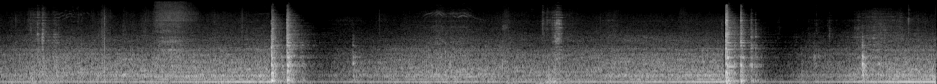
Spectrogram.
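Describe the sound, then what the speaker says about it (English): Cooking pans are pulled out and set down in a home kitchen, giving two sharp metallic clanks a few seconds apart over a steady low hum, with lighter rattles between. "I'm going to start getting the pans over here"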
